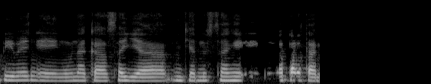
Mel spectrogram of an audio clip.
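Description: A cut-off end at 3.19 s truncates this speech recording: the audio stops abruptly mid-sound and falls straight to digital silence, which lasts for the remaining second or so. There is no natural decay or trailing room sound, just an instant drop to silence. That points to the final buffers of the recording never being written out or played back, so the capture or export ended before the material had finished.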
